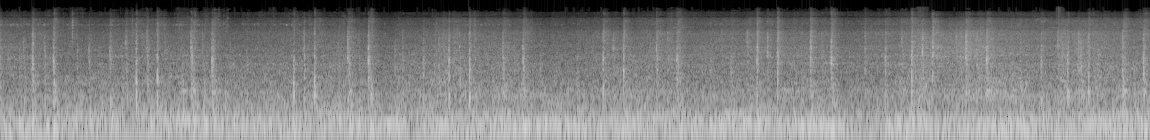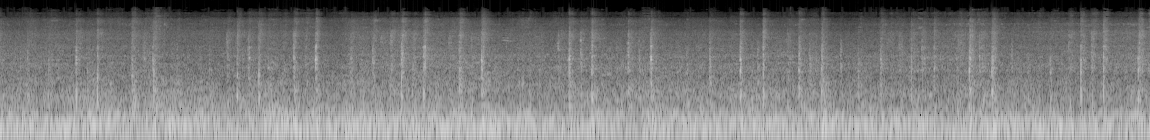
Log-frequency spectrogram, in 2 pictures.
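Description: Small-gauge miniature railroad train running along the track: a steady rumble with frequent irregular clicking and clattering from the wheels and cars.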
